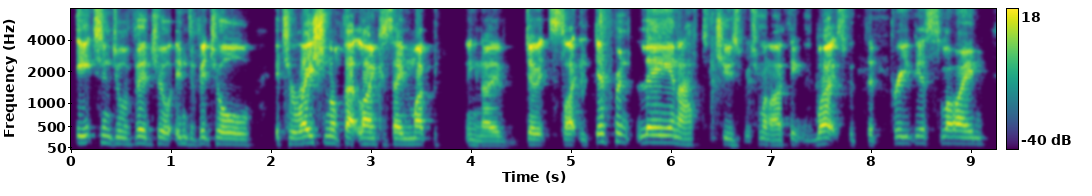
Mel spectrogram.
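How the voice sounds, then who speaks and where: Man chatting enthusiastically, halting as he goes. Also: medium pitch. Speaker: audio drama producer and sound editor. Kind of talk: casual interview chat.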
